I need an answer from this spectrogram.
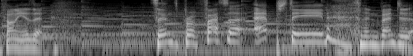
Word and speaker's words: Epstein: Since Professor Epstein invented Apparently it's supposed to be pronounced Epstein, like Einstein.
